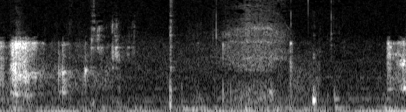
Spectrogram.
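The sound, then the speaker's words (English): A few scattered clicks and clinks of three coins dropping into a toll machine, faint and spaced apart, with soft rustling bursts at the start and end and no talking. “Three coins in the fountain, and I get a green light.”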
